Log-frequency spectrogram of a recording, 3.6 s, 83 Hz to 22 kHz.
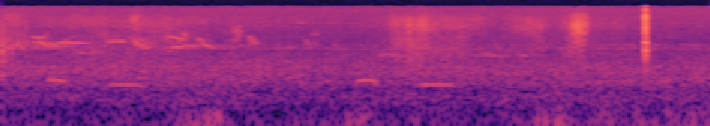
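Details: Two falling cu-coo calls from a common cuckoo recorded on 12.05.2021, spaced about one and a half seconds apart, with scattered songbird notes and low thudding footstep-like sounds.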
